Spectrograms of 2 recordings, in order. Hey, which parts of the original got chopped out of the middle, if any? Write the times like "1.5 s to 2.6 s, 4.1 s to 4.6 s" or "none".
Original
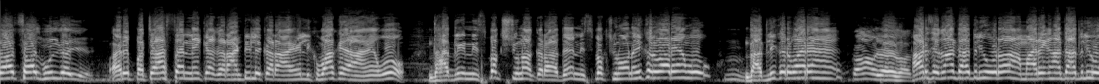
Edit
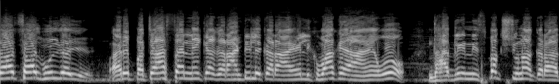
none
